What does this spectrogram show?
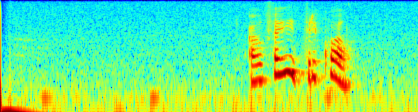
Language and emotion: Russian, positive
